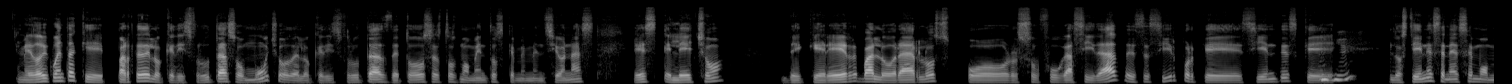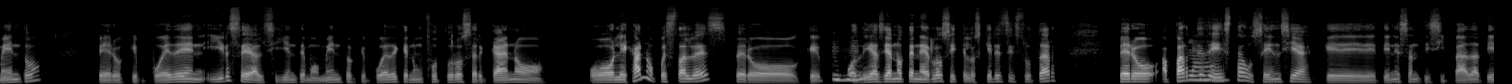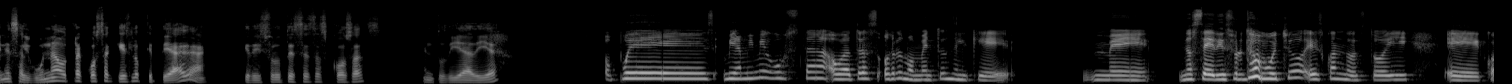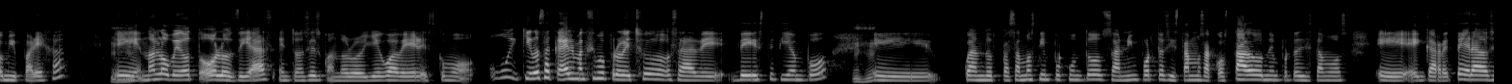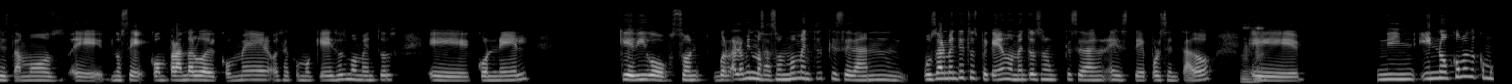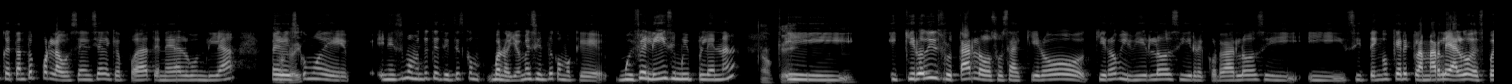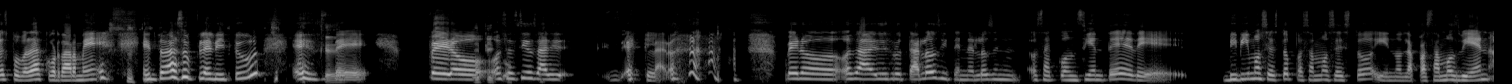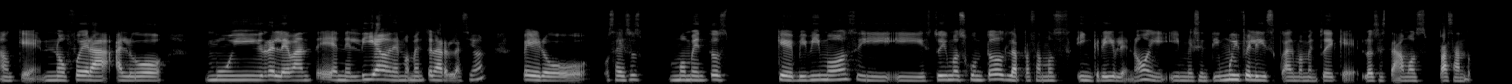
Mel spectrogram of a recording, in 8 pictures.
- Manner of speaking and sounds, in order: tapping; drawn out: "pues"; laughing while speaking: "disfruto"; chuckle; other background noise; chuckle; laughing while speaking: "este"; chuckle
- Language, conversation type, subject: Spanish, podcast, ¿Qué aprendiste sobre disfrutar los pequeños momentos?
